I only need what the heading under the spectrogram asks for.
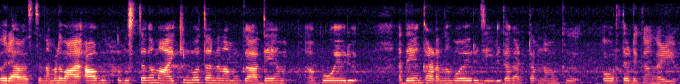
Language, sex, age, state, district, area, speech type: Malayalam, female, 18-30, Kerala, Kollam, rural, spontaneous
